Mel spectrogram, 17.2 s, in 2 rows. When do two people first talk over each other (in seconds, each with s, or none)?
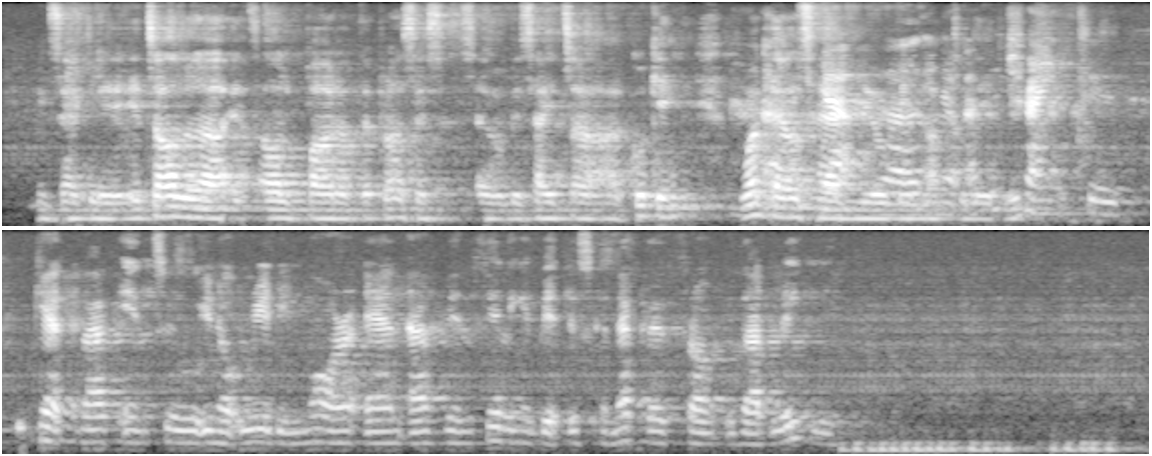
5.5 s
